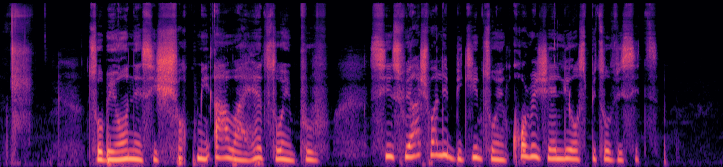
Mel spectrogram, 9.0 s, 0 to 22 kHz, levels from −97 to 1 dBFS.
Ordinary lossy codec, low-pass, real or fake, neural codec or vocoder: none; none; real; none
